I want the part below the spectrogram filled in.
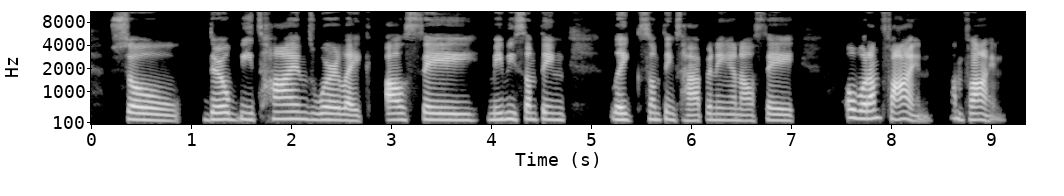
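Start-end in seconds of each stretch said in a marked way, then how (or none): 7.6-9.1 unconvincing "fine," clearly not fine. Retelling how one sometimes says they are fine: imitating an unconvincing "i'm fine". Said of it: "it doesn't sound like I'm actually fine".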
